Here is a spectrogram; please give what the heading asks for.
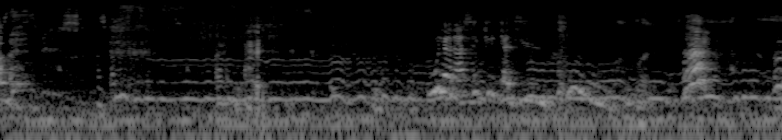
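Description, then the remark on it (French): A steady, mosquito-like buzzing drone runs through the whole recording, fairly loud, with its pitch wavering slightly while people talk and exclaim over it. “Ah là, tu fais moustique.”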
